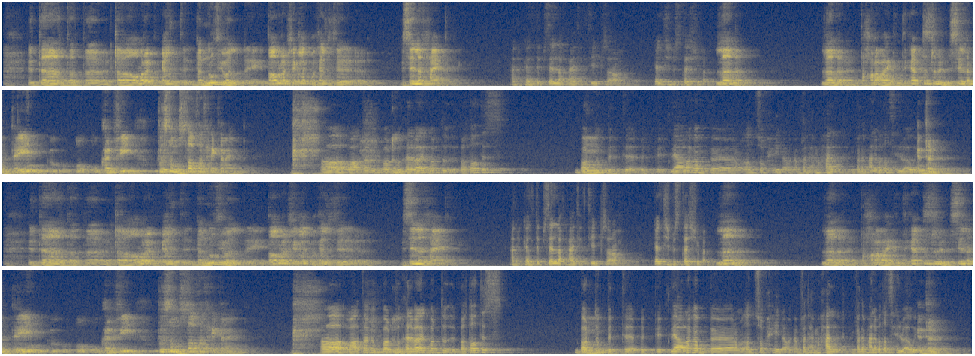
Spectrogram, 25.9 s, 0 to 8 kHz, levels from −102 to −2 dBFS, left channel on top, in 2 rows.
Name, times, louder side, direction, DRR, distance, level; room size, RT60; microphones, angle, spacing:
voice 1, 0.0-4.9 5.3-6.0 9.5-9.9 10.9-16.1 16.8-17.2 17.7-17.8 18.1-18.3 20.7-20.9 25.1-25.4, left 2 dB, 75° left, 0 dB, 1.2 m, -23 dB
voice 2, 6.8-8.3 8.7-9.4 17.2-19.6 20.6-25.2, right 3 dB, 75° right, 8 dB, 0.6 m, -24 dB
5.4 x 3.9 x 4.8 m, 1.0 s
head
